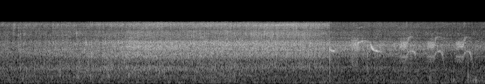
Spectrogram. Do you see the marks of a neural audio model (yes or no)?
yes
